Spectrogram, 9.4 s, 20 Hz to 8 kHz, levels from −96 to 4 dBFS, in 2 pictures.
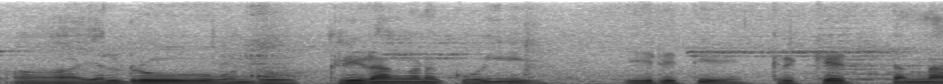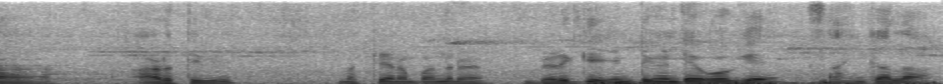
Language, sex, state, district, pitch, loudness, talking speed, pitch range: Kannada, male, Karnataka, Raichur, 125 Hz, -18 LUFS, 110 wpm, 120-135 Hz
